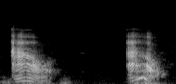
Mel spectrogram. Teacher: All it says is, oh, it starts with the sound, the A, and then it quickly goes to O. So it's ow, ow. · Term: diphthong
